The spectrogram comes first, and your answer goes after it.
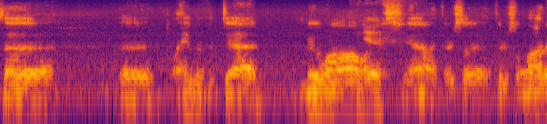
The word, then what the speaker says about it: New Orleans: Land of the land of the dead, New Orleans. Yes. Yeah, there's a lot of Was it dead not? history there. It's actually pronounced Nolans.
